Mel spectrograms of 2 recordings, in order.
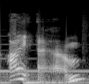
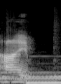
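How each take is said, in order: First: It is said as two separate syllables. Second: It is said as one short syllable. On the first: The speaker calls it wrong. "bukan I am" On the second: The speaker calls it right. "kalau pengen fluent memang langsung aja I'm"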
